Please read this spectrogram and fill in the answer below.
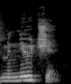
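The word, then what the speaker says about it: Mnuchin: I love okay well here it is it's pronounced minuchin I still say he's got tooo many consonant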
